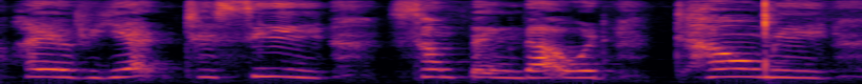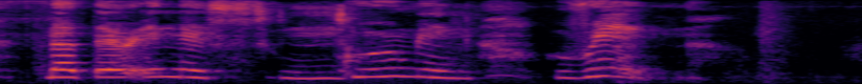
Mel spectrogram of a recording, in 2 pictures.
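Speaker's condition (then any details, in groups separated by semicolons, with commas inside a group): Cerebral palsy, severe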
